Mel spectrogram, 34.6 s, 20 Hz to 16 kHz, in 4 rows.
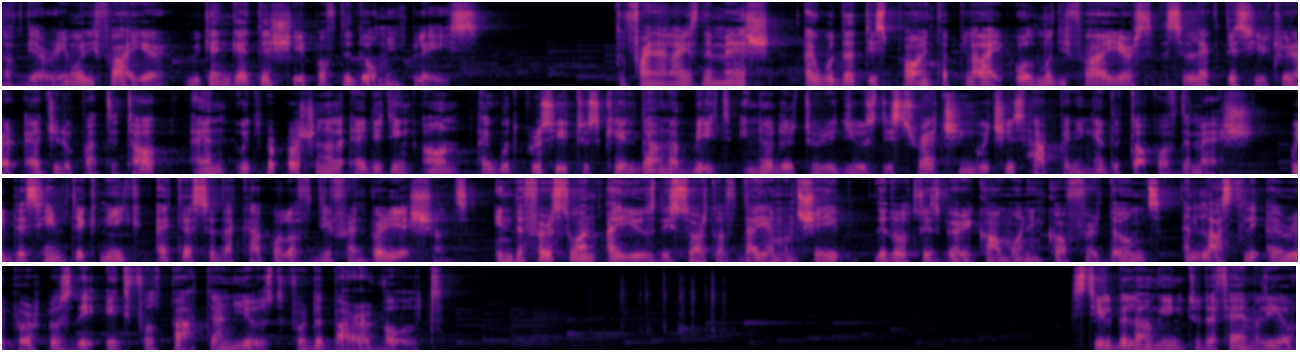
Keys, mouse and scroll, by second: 4.4-5.8 middle drag, 5.8 ctrl+a, 6.2 ctrl+a, 6.6 ctrl+a, 6.8 ctrl+a, 7.7 click, 7.8 Tab, 8.6 click, 10.4 click, 10.9 shift+middle click, 11.3 scroll up 3, 11.7 s, 16.3 middle click, 17.8 middle click, 18.6 click, 20.0 click, 20.6 click, 21.5 click, 22.0-24.9 middle drag, 24.9 click, 25.5 click, 26.3-29.3 middle drag, 32.8 Tab, 33.5 s.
